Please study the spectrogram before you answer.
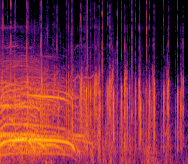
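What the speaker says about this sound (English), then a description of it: "So let's have a big round of applause for Matt King" Crowd applause and cheering at a rally in Telford, rising as speech fades and continuing as dense, uneven clapping from many people, moderately loud and close.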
